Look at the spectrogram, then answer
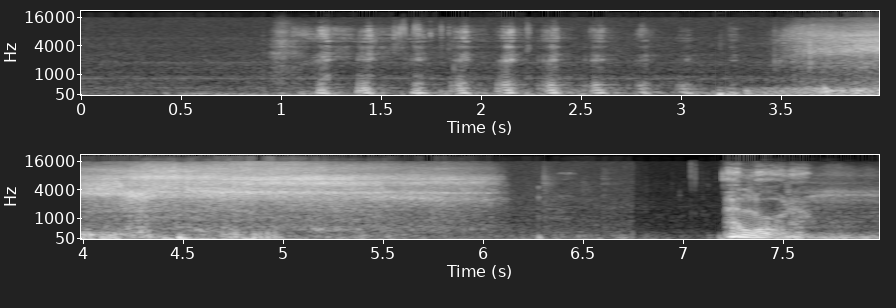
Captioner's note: laughs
